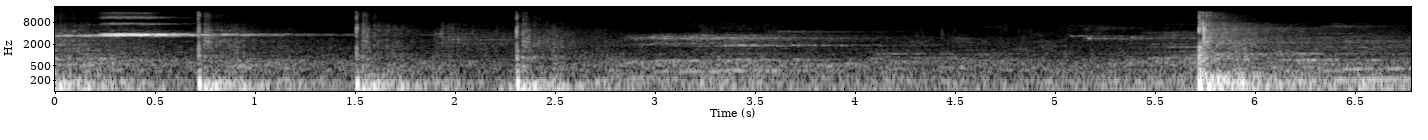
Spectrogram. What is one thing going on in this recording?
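A volleyball is hit with sharp smacks in a large echoing hall.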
